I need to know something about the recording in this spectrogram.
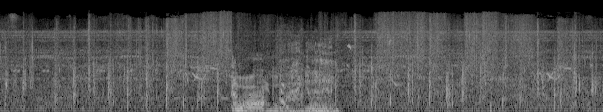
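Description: Footsteps crunch steadily through leafy undergrowth.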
